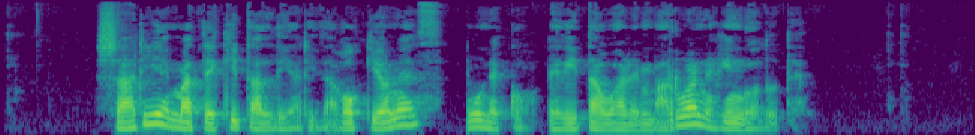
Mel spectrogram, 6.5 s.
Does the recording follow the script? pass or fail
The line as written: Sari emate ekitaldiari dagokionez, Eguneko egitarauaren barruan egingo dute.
pass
